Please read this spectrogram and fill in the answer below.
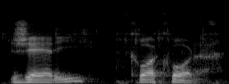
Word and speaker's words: Jericoacoara: And then this is Jericoacoara. I'm trying to use kind of more legit Portuguese pronunciation as I'm trying to learn it.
